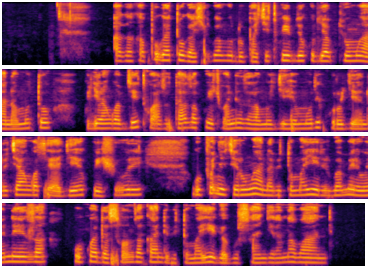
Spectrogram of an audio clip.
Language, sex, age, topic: Kinyarwanda, female, 25-35, education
